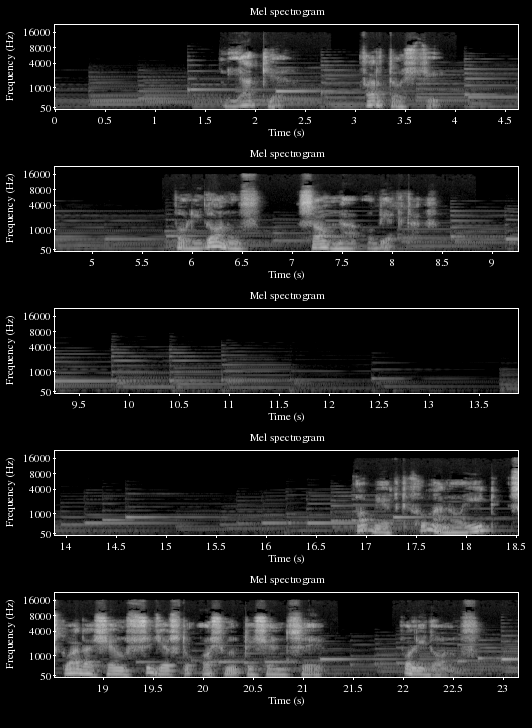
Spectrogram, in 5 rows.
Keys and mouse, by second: 1.8 click, 4.9 shift+c, 15.6 click.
